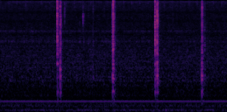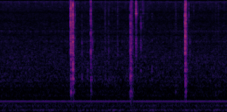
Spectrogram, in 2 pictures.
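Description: A string of about eight short, sharp clicks at uneven intervals, over a steady faint electrical hum.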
